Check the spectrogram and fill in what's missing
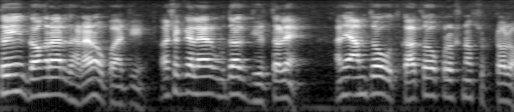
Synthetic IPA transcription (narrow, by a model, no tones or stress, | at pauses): t̪əĩd̪ɔ̃ŋɡɾaɾd͡zʱaɽanupat͡ɕḭ̃ə̰ɕẽkɛljaɾud̪əkd͡ʑʱiɾt̪lɛ̃ | aniamt͡sɔut̪kat͡sɔpɾəɕnəsuʈːəlɔ̰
